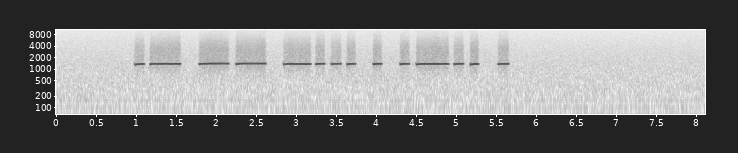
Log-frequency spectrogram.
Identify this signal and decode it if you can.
Morse code, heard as a whistle, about 13 wpm. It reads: AMBELE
